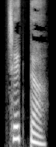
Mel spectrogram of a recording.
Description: ♪ ceṭṭa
